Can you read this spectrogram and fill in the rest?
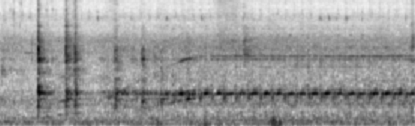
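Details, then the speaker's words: Ceiling fan running on a series connection with a steady, slightly warbling whine and faint rattle; it gets much louder when run directly. Cause: worn bearing seat. "इसके अंदर से आपको शोर की आवाज आ रही होगी और यह जब अभी तो मैंने सीरीज पर चलाया आप देख रहे हैं अगर इसे हम डक्ट चलाए तो यह अच्छा खासा शोर [संगीत] करेगा"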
